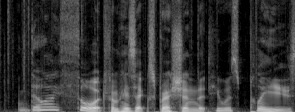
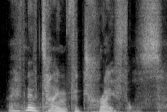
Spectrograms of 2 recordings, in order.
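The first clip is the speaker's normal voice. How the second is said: brusque; 5 semitones higher than usual. Acted. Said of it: "he answered brusquely".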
